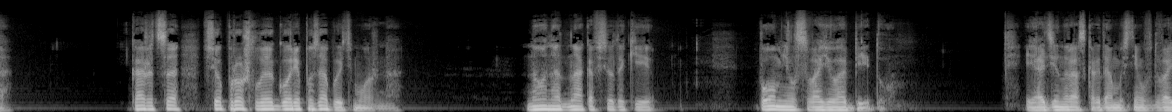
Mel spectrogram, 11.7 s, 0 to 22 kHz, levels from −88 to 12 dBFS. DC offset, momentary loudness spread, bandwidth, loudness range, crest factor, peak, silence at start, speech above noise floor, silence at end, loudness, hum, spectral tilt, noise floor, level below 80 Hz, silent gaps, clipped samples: under 0.1%; 13 LU; 13 kHz; 3 LU; 16 dB; -2 dBFS; 0 s; 53 dB; 0 s; -15 LUFS; none; -6 dB/octave; -67 dBFS; -38 dBFS; none; under 0.1%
